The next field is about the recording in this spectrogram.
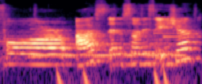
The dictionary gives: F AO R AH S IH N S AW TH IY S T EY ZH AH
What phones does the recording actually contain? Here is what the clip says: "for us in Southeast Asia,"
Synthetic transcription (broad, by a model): F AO R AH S IH N S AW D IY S EY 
